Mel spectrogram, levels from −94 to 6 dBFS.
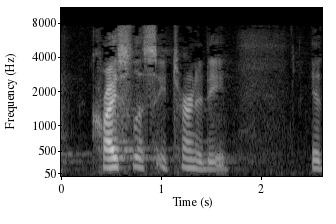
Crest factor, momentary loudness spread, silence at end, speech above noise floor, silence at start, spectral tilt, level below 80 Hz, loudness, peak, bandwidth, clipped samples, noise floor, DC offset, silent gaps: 26 dB; 20 LU; 0 s; 34 dB; 0.3 s; -3.5 dB/octave; -74 dBFS; -27 LUFS; -4 dBFS; 8 kHz; under 0.1%; -62 dBFS; under 0.1%; none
